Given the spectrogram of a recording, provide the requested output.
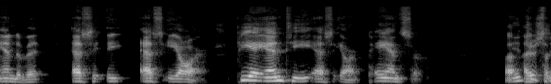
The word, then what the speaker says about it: pantser: Pancer.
